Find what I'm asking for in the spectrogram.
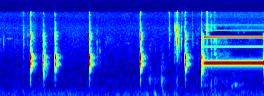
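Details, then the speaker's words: Book-reading device for the visually impaired, double-tap with longer second tap: a few short beeps then one steady tone about a second, signalling it is ready for a voice command. "So, I got a couple of um beeps beforehand. Um and then let go and then you can hear it ready for you to uh talk to it."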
